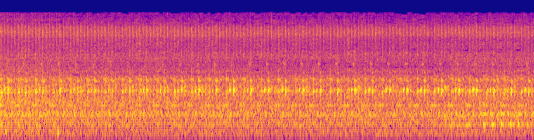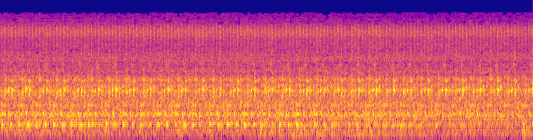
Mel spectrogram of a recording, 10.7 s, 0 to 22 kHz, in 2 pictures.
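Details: 1983 Mercedes-Benz 300TD diesel at idle during blowby test, showing no blowby: steady, even clatter about three firing pulses a second, no misses or knocks; normal healthy idle.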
